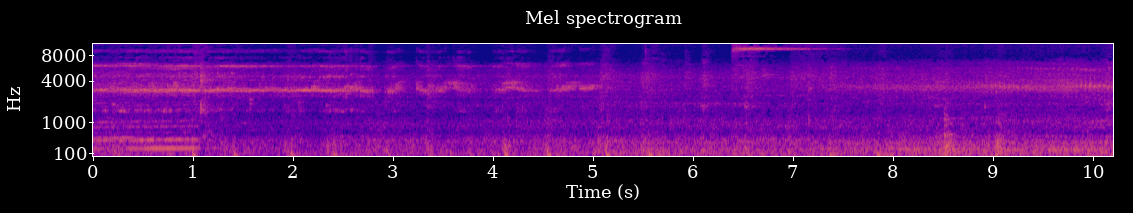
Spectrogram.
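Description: Electric local train passing close by: a steady rumble of wheels on rail under a high, wavering wheel squeal, with sharp knocks here and there as the wheels cross rail joints.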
